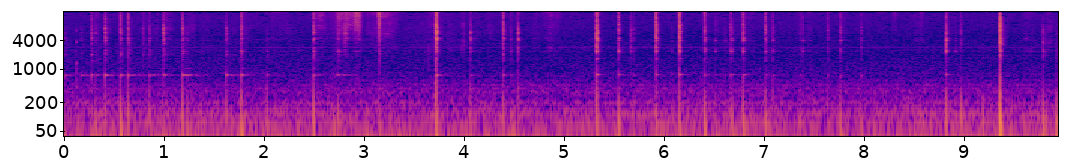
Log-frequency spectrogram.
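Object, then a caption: Metal aerosol spray can. Fingertips and nails tap and scratch along the hollow metal body of a tall, cylindrical, purple-labelled aerosol spray can with a yellow-topped cap, held in hand next to the microphone. A steady run of short, dry, clicky taps, some brighter and sharper than others, sits over a low, soft background rumble, with a faint metallic ring near 700 Hz after some early taps.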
